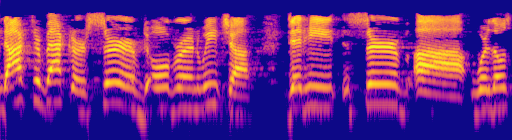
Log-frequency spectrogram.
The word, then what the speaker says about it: Oicha: Wecha. It's spelled O-I-C-H-A. Wecha.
